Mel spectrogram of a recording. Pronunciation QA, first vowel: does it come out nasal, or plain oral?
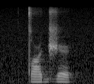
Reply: oral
